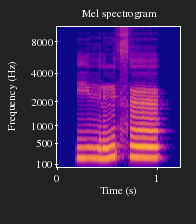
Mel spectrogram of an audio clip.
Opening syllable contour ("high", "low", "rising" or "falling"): low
